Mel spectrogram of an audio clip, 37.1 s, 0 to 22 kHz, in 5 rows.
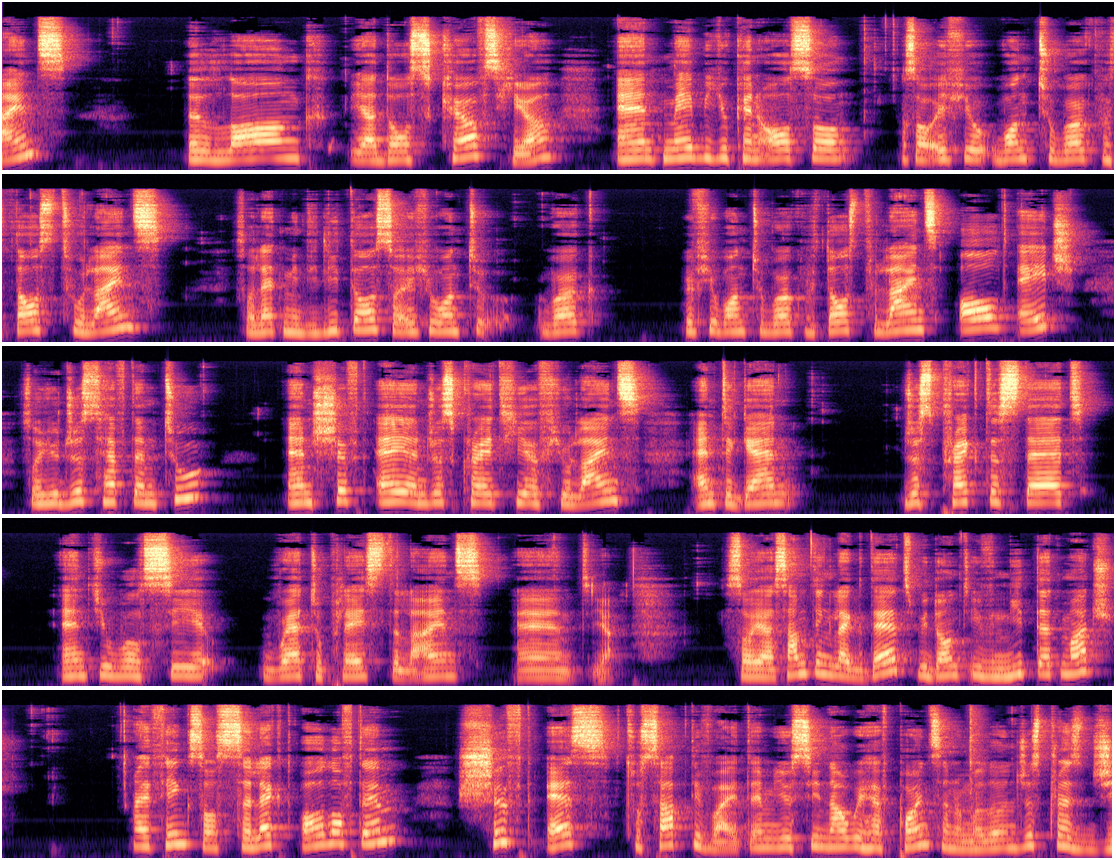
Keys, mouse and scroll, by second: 0.0 right click, 2.3 right click, 9.2 x, 11.6 x, 14.0 h, 16.0 a, 17.3 right click, 17.9 a, 19.4 right click, 20.5 a, 21.1 right click, 21.7 a, 23.4 right click, 25.8 a, 27.1 right click, 33.9 s, 36.3 g.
